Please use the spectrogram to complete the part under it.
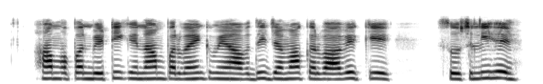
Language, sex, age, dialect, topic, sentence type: Magahi, female, 18-24, Central/Standard, agriculture, statement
